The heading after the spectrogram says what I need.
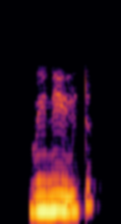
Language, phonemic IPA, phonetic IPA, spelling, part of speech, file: Marathi, /mi.niʈ/, [mi.niːʈ], मिनिट, noun, LL-Q1571 (mar)-मिनिट.wav
- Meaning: minute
